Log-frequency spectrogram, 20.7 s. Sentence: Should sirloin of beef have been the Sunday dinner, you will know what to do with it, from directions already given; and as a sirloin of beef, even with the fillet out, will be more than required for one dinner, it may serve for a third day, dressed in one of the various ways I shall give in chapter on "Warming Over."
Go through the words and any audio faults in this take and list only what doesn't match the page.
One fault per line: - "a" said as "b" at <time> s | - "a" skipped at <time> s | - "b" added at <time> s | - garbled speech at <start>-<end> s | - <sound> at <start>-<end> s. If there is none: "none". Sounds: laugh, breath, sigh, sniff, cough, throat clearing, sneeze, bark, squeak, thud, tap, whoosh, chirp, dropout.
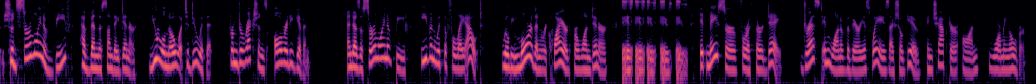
- laugh at 12.4-13.8 s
